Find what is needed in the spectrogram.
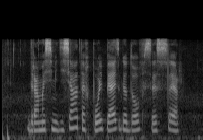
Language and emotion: Russian, neutral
